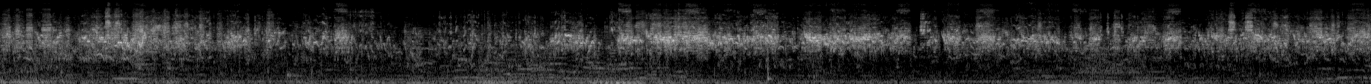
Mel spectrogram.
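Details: Budgies in an aviary colony chirping together: a dense, continuous chatter of squawks, warbles and tweets from many birds, rising and falling in loudness.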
